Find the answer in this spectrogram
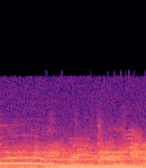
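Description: Live rock band playing: guitar chords over bass, with a high held note that bends up at its start and down at its end in the first second or so.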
